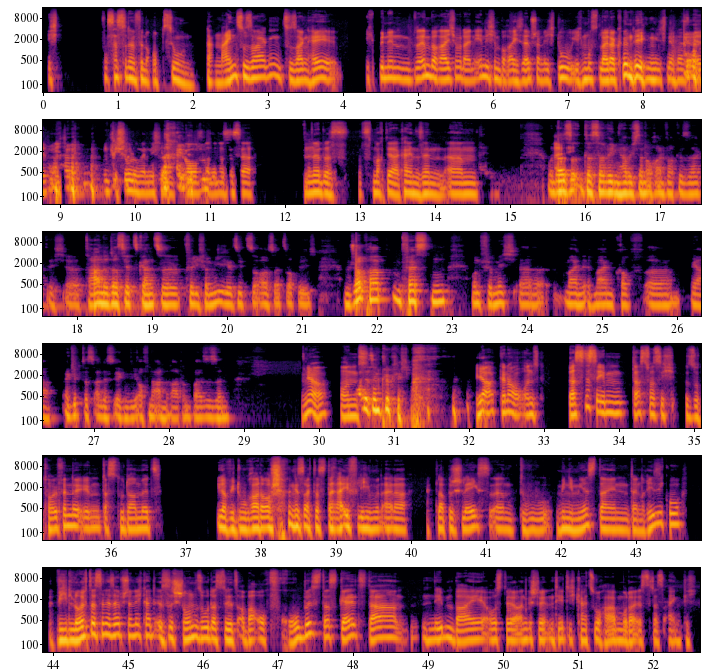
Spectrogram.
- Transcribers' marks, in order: other background noise; laugh; laughing while speaking: "Nein"; laughing while speaking: "kündigen"; unintelligible speech; distorted speech; unintelligible speech; static; chuckle; laughing while speaking: "gesagt hast"
- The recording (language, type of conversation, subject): German, advice, Wie entscheide ich zwischen einem sicheren Job und dem Risiko eines beruflichen Neuanfangs?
